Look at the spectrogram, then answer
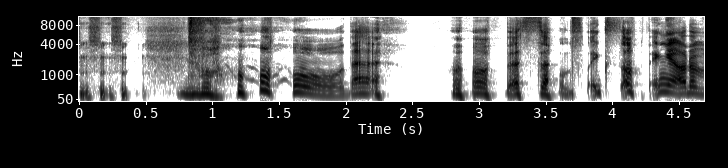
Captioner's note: laughs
